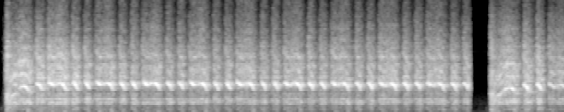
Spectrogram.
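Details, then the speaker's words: Opel/Vauxhall Astra with swapped engine, first start attempt, battery going flat and jump leads connected: steady starter churn with even whine and compression beats, never catching; crank no-start, only a little fuel reaching the injectors. "What I'm going to do is connect the jump leads from the PAT cuz the battery is going dead already. Okay, there is a bit of fuel, but not much."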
